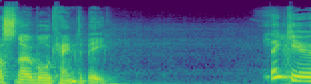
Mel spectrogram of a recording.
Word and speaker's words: Snoball: and she runs a firm she founded called snowball which is pronounced which is spelled s n s-o-s-n-o b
